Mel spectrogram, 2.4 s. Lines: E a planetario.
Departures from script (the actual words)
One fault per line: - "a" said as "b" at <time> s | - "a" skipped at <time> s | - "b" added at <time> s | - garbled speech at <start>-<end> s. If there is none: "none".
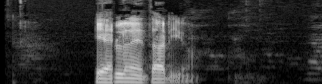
none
